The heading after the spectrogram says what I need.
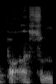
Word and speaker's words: opossum: a cute little buggies the letter O is silent all possum sounds so odd I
